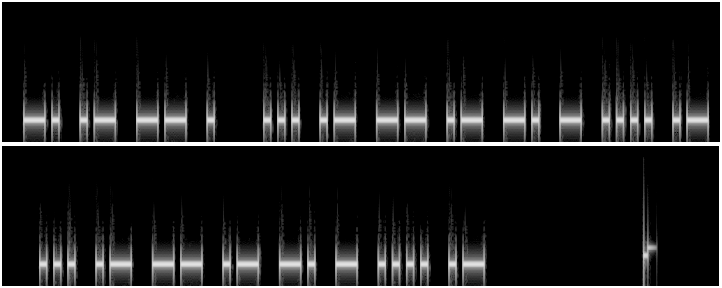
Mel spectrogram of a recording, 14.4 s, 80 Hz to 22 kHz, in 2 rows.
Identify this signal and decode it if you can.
Morse code, heard as a keyed tone, about 17 wpm, 700 Hz. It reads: NAME SAMANTHA SAMANTHA
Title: Practice QSO - Exchange 1 - Beginning - 17wpm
